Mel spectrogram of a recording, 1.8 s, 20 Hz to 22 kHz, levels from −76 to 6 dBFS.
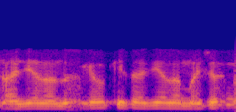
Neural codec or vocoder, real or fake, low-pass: none; real; 5.4 kHz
